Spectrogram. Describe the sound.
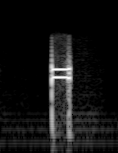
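A conference call system beep as all callers are muted: one short electronic tone made of two steady pitches sounding together, clean against silence.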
